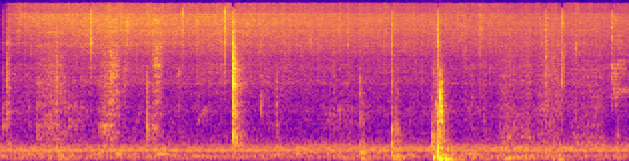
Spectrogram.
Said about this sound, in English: So I'm gonna go ahead and put these onions in.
